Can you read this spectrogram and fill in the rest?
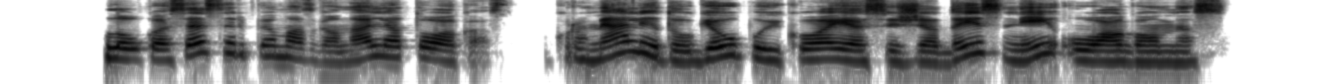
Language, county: Lithuanian, Kaunas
